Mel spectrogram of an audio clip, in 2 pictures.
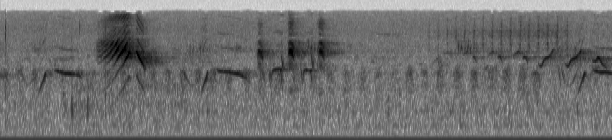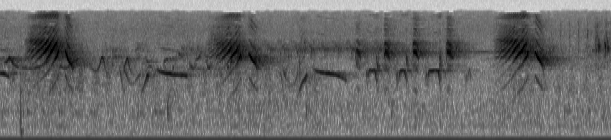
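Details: An icterine warbler singing softly in the evening or late afternoon at Oksywie gives a busy, varied run of high chattering and squeaky notes, with bright accents roughly every two seconds over faint hiss.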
